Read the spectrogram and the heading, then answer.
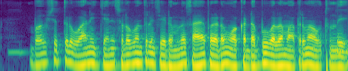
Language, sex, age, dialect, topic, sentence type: Telugu, male, 41-45, Central/Coastal, banking, statement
